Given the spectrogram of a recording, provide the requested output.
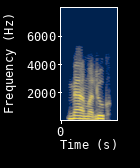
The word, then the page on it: Mameluke: Indian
